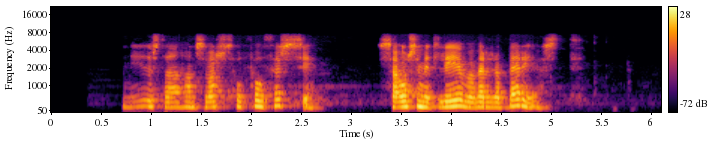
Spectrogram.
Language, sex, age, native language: Icelandic, female, 40-49, Icelandic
